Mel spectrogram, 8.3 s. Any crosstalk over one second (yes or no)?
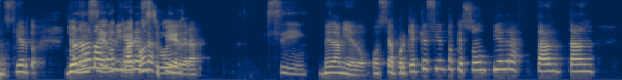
yes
